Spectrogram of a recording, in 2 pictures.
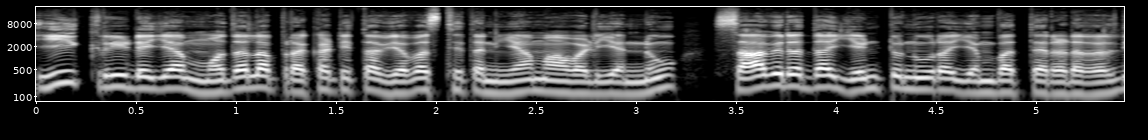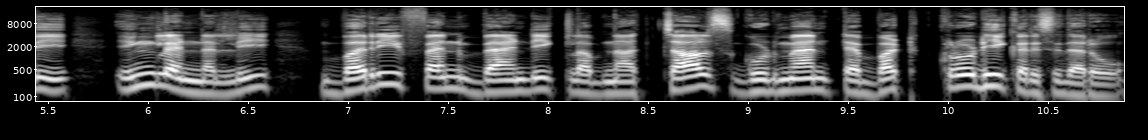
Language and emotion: Kannada, neutral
